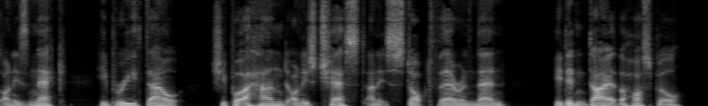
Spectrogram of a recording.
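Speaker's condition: No condition

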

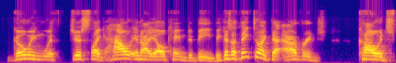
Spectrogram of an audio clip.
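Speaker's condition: No condition

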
